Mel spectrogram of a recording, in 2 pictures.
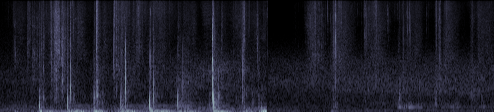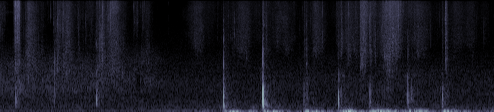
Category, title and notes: Sound effects > Human sounds and actions
walking slow stereo heels
Walking slowly on heels in the forest in stereo
slow, forest, stereo, heels, walk, walking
